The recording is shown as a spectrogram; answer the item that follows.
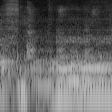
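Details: Golden Retriever playing with a bone gives a low, steady, rumbling growl, quieter and breathier at the start and then holding evenly to the end.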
